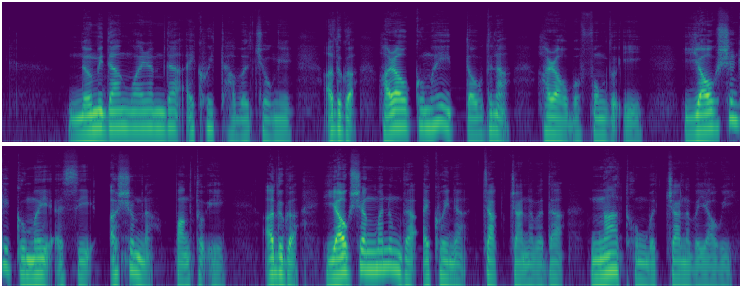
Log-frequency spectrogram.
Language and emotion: Manipuri, neutral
